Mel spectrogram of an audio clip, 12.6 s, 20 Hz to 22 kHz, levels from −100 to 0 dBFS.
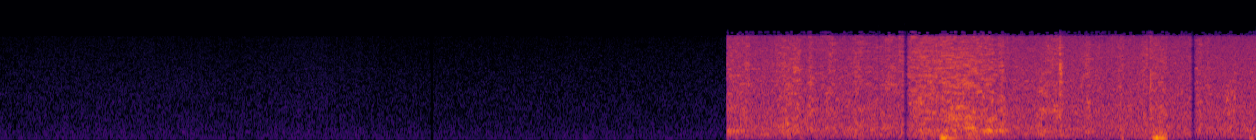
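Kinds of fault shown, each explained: Clock drift between sender and receiver: The sending device's clock runs about 2% slower than the receiver's, so the jitter buffer keeps draining. The receiver has to stretch the audio to stay in step, and small timing hiccups recur unevenly through the speech.
Repeated timing corrections: To cover the slow sender, the receiver repeatedly inserts short repeated pieces from about 0.15 s to 7.14 s. This plays that stretch at roughly 98% speed and adds around 150 ms overall, heard as a slightly dragging, unsteady tempo.
Short stall from a late packet: The jitter buffer ran empty twice, so the receiver held the last sound until the packet arrived, then resumed without losing anything. This happens at 4.30 to 4.36 s, holding 28 ms, and at 9.03 to 9.10 s, holding 38 ms, each heard as a brief drawn-out sound.
Scattered short gaps: Between 11.05 s and 11.97 s, about three packets arrived late. 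The receiver patched each by continuing the previous sound, filling roughly 50 ms in total, with the longest patch around 40 ms. These are heard as brief smears or ticks in the speech.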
